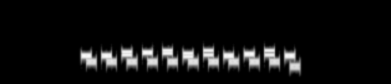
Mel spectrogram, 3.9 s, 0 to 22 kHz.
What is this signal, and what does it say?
Multi-frequency trunk signalling (R2, with the far end's replies), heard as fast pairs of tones, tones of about 100 ms. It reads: 11569281381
